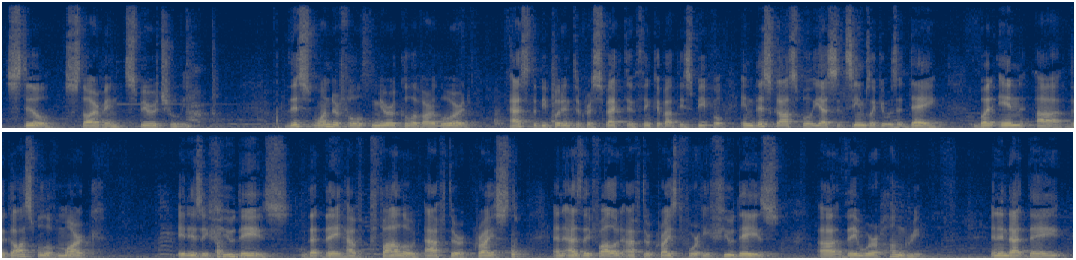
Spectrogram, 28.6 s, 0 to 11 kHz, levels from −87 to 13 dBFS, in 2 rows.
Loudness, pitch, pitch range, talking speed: -28 LUFS, 130 Hz, 115-140 Hz, 140 wpm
